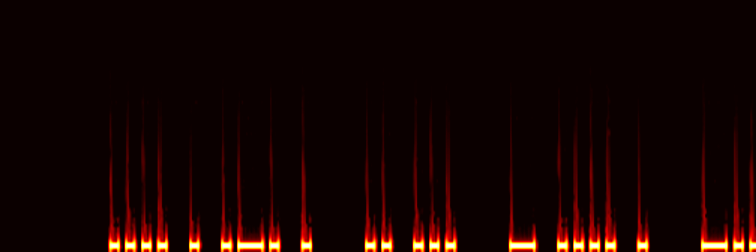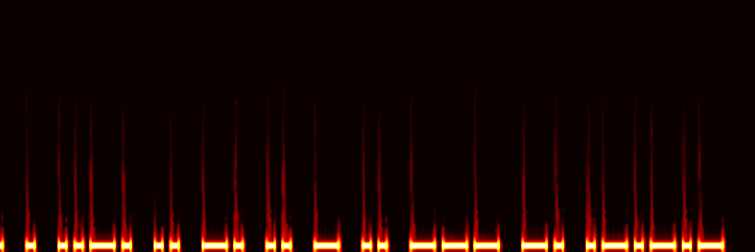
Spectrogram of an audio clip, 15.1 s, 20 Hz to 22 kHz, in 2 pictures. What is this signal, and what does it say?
Morse code, heard as a keyed tone, about 15 wpm, 700 Hz. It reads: HERE IS THE DEFINITION.
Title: Sentences from Top 1000 Words - Review Part 4 - 15wpm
